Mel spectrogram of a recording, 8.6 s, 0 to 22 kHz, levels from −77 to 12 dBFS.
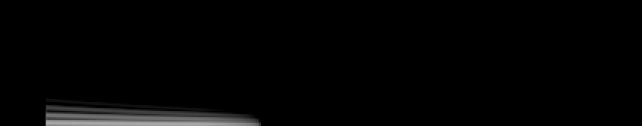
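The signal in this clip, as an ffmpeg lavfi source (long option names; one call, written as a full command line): ffmpeg -f lavfi -i "aevalsrc='0.106*clip((2.86-t)/0.84,0,1)*tanh(1.41*sin(2*PI*120*2.86/log(65/120)*(exp(log(65/120)*t/2.86)-1)))/tanh(1.41)':duration=2.86:sample_rate=44100" out.wav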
